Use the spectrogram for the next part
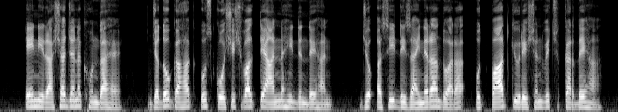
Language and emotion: Punjabi, sad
